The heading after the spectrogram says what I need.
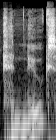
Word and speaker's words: Canucks: the Vancouver and there that's pronounced canukes.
